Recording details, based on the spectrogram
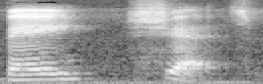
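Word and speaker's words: Behçet's: is pronounced exactly the way I'm saying it Bay sheds with distress on the second syllable um but it's also worth noting that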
